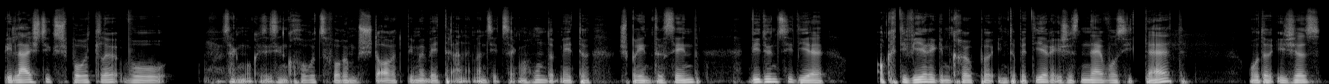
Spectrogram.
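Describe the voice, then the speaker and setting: Mellow Swiss German man, unhurried chat. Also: low-pitched, gravelly, no room sound, studio quality. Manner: relaxed, thinks aloud with fillers. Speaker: podcast co-host. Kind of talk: casual chat.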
